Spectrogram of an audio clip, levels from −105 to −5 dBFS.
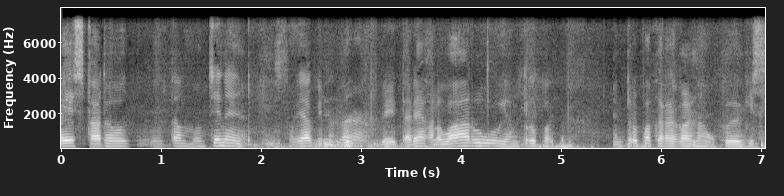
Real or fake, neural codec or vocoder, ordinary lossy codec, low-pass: fake; codec, 16 kHz in and 24 kHz out, 1.1 kbps, FireRedTTS-2 codec; none; 7.2 kHz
